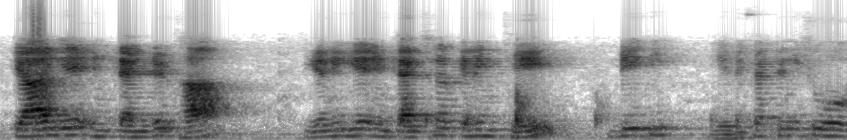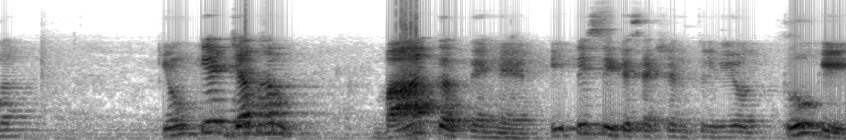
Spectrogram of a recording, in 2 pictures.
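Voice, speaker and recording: Pakistani man, law lecturer, bright forceful voice, repetitive step-by-step explaining, muffled echoey room recording. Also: a little high. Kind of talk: explanatory lecture, mixing in English legal terms. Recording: echoey room, distant dull mic.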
